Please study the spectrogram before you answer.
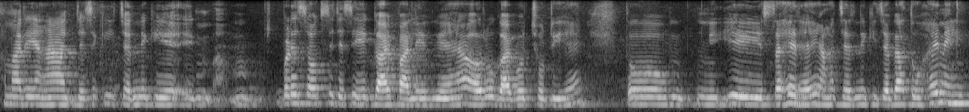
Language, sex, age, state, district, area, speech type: Hindi, female, 45-60, Uttar Pradesh, Bhadohi, rural, spontaneous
